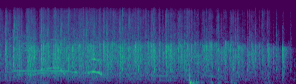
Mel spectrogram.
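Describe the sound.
A church audience claps to welcome a speaker, an even, sustained wash of applause lasting about six seconds at a fairly constant level.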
